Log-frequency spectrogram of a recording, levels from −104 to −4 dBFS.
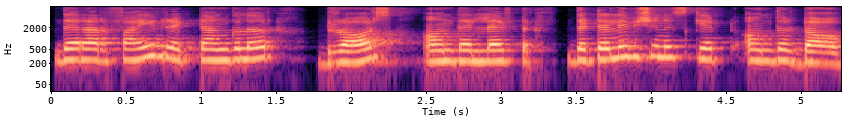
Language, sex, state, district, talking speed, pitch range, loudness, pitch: English, female, Telangana, Hyderabad, 180 wpm, 230-270 Hz, -16 LUFS, 250 Hz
